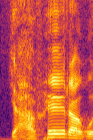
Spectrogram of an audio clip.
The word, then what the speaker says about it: 야훼: 이 아도나이라고 하는 히브리어 알파벳을 그대로 발음대로 읽으면은 야훼라고 읽어야 돼요.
